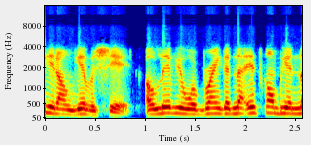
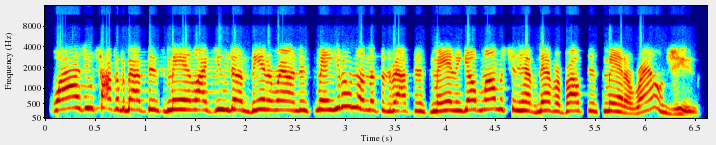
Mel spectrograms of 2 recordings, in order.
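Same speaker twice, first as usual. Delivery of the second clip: retold outrage; 10 semitones higher than usual. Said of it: "I'm thinking to myself".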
